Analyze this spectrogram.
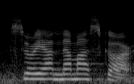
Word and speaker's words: Surya Namaskar: Can you pronounce that for me? All right? Surya Namaskar.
